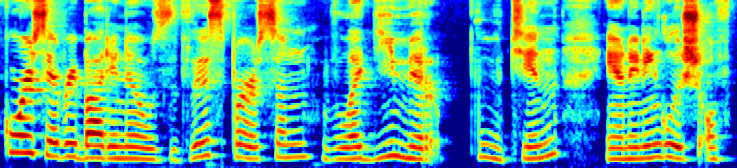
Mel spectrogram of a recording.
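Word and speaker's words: Владимир: in english it's not vladimir no in russian we stress e vladimir vladimir putin another very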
